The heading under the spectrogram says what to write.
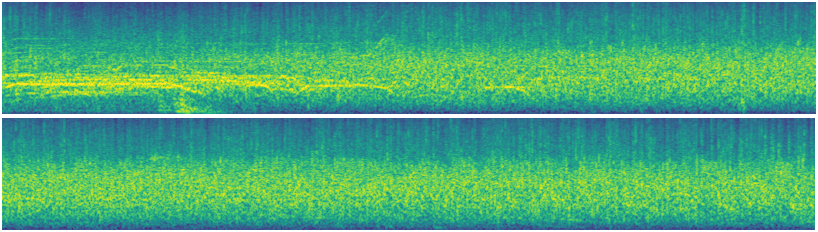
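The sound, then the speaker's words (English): Steady, sustained audience applause for the entrance of the Grandma character, played by Rue McClanahan, fills the whole stretch, a dense wash of clapping with a few faint whoops at the start and no speech over it. “And I think we should just play her entrance, which gets a very nice and well-deserved applause.”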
